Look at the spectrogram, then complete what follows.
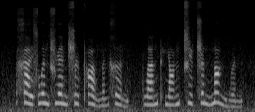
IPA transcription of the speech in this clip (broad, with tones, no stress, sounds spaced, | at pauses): x a˥˧ ɪ̯ s w ə˥˧ n ɕ ɥ ɛ˥˧ n ʂ ɻ̩˥˧ pʰ ɑ˥˩ ʊ̯ n̪ ə˧˥ n x ə˥˩ n | k w a˧˥ n pʰ j ɑ˧˥ ŋ t͡ɕ i˥˧ ʈ͡ʂ ə˥˧ n n̪ ɑ˥˩ ŋ m w ə˩ n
